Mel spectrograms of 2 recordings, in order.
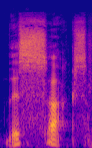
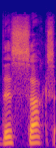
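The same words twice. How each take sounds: First: Unvoiced, breathy grumble; muttered whisper. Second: Higher, louder grumble. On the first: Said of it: "I literally said". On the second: Retold or imitated. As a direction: say it out loud, fed up. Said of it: "as I said, "This sucks," out loud".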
